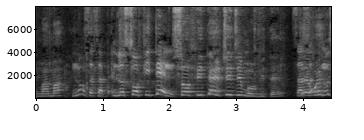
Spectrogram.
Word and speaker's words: Sofitel: Nous sommes au Nouveau-Tel. Hein. Hein? Qui a dit nouveau? Oh. Non, Nouveautel. C'est pas Nouveautel. Qu'est-ce que tu racontes? Pardon, il faut bien prononcer, maman. Non, ça s'appelle le Sofitel.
